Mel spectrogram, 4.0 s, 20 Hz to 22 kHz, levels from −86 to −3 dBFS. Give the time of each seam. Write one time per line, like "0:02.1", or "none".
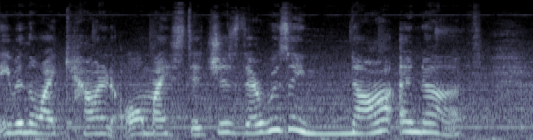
none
